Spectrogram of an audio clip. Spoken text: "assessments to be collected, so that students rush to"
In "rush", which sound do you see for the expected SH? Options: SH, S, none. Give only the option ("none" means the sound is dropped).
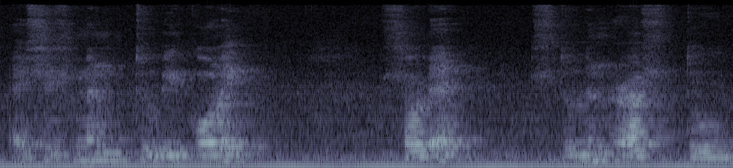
S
